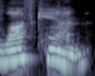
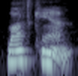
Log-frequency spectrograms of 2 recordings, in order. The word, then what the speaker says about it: Losgann: Okay, so the Gaelic word for frog is Losgann. Losgann. The Gaelic word for frog is Losgann.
